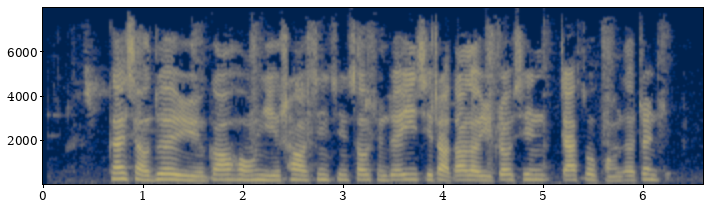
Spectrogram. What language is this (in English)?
Chinese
